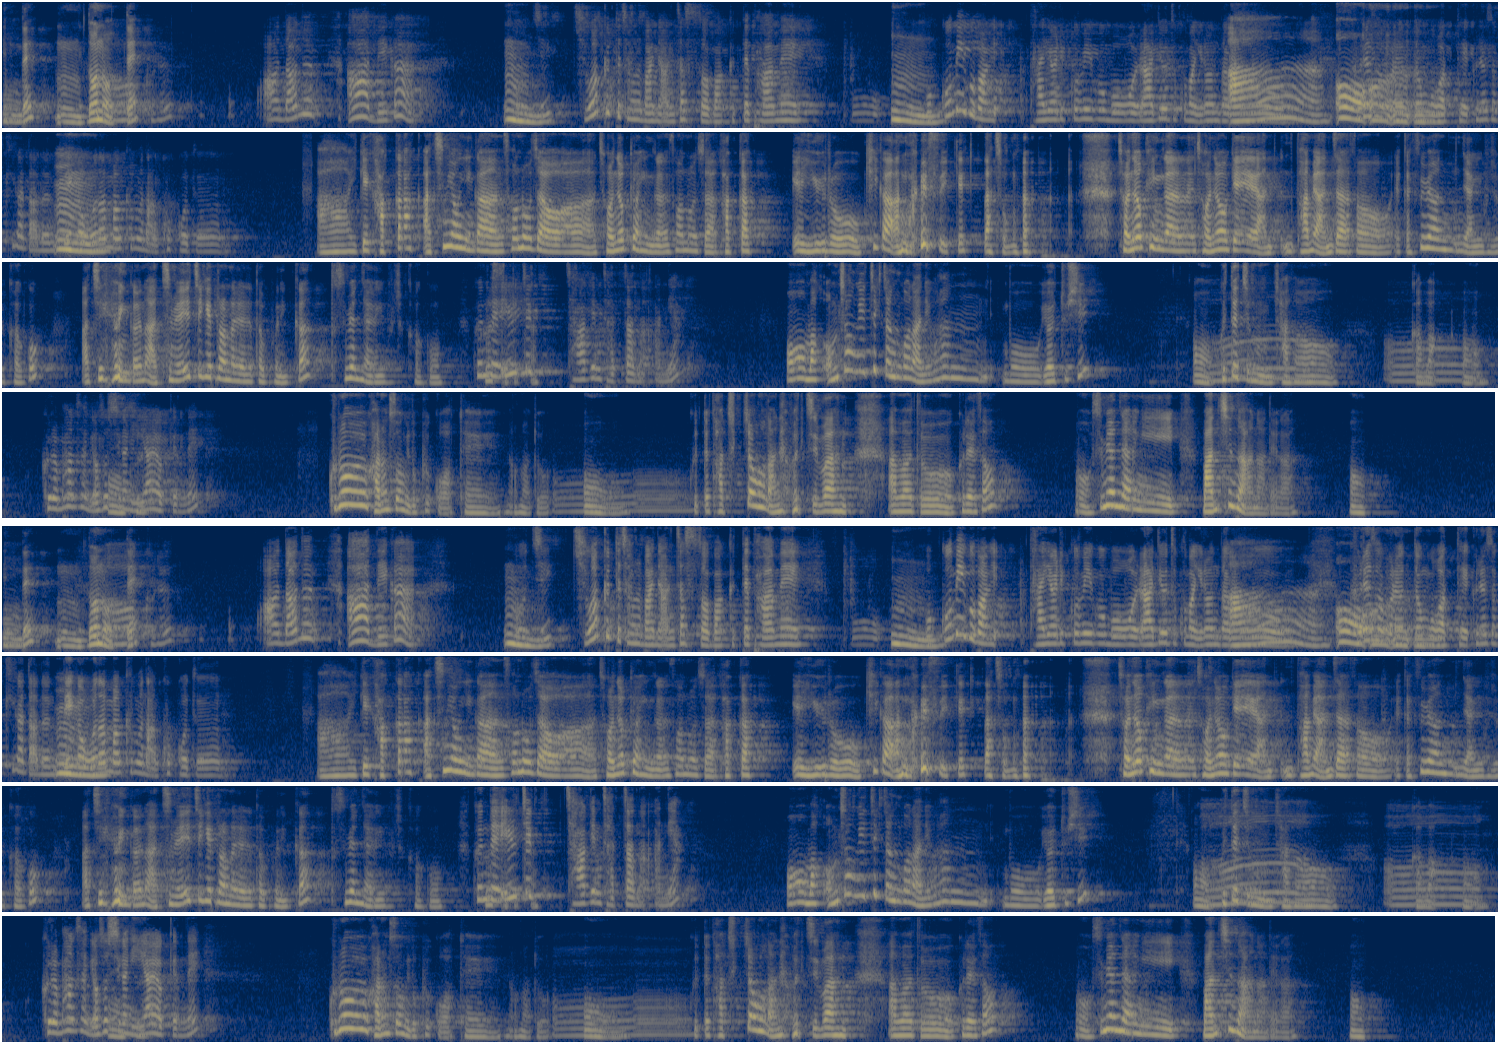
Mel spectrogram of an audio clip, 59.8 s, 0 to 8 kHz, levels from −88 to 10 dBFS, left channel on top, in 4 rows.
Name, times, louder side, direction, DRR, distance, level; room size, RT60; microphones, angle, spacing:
voice 1, 0.0-1.4 5.0-5.5 8.9-9.4 12.3-14.4 15.5-16.0 18.1-22.5 22.9-25.3 25.8-30.3 30.7-34.3 34.7-34.8 37.8-40.8 41.8-43.3 44.0-44.2 44.5-44.8 45.9-46.3 48.1-50.3 50.7-51.1 52.0-54.8 55.6-57.8 58.3-58.5, left 2 dB, 30° left, 12 dB, 1.5 m, -26 dB
voice 2, 1.0-1.7 2.6-4.1 5.1-8.2 8.5-8.8 9.2-10.0 10.3-17.2 34.6-35.2 35.6-36.7 41.9-43.1 43.7-44.8 45.3-46.8 50.4-51.8, right 3 dB, 80° right, 6 dB, 2.8 m, -32 dB
29.5 x 20.0 x 6.3 m, 0.67 s
head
